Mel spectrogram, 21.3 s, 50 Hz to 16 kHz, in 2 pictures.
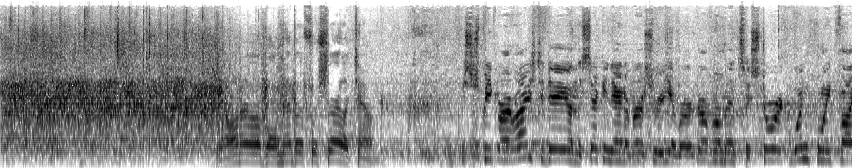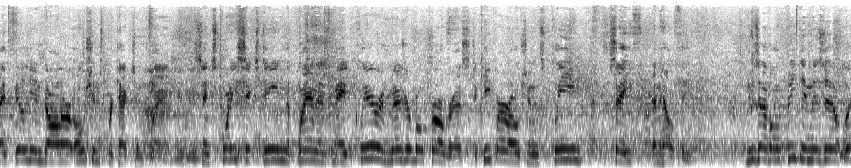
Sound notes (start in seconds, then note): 3.7 applause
